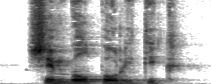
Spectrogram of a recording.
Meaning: political symbolism, symbolic politics
- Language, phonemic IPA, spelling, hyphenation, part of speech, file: Dutch, /sɪmˈboːl.poː.liˌtik/, symboolpolitiek, sym‧bool‧po‧li‧tiek, noun, Nl-symboolpolitiek.ogg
